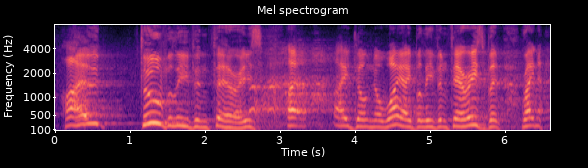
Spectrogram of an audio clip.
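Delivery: hammed-up booming villain confession; blustering Captain Hook. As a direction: bellow it out in mock bewilderment. Hook helplessly joins the chant.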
